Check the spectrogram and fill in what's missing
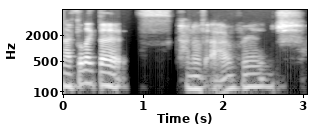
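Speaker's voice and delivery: usual speaking voice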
